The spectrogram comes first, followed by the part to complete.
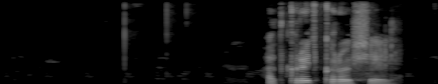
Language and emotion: Russian, neutral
